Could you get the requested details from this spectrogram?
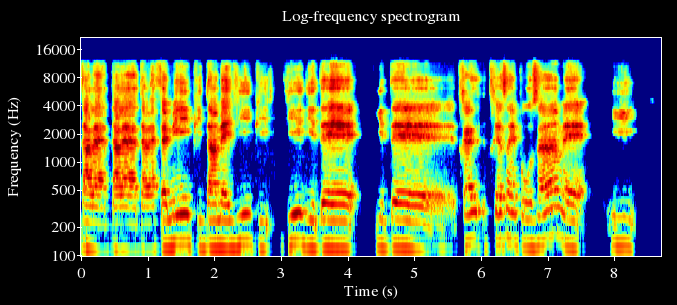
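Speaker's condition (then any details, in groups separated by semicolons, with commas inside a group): Stuttering; stutters in daily life, partial control keeps spontaneity, full control would need changed voice; repeated sounds, repeated words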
